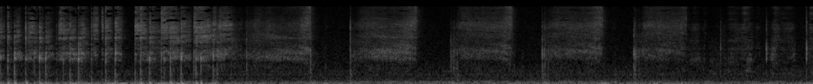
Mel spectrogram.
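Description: Fingertips and nails scratch and tap the cardstock cover of a thin paperback notebook, printed to look like a library date-due card and held in one hand. Quick, dense taps and scratches open the clip, then give way to longer, bright, dry scraping strokes separated by short pauses. A steady low hum runs underneath throughout.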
